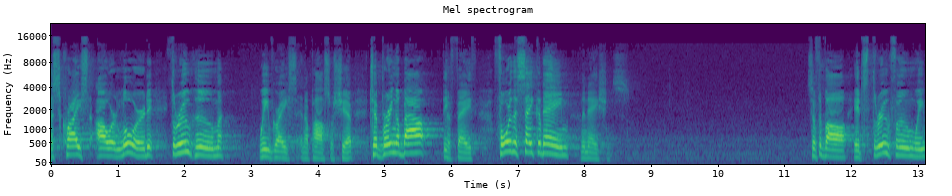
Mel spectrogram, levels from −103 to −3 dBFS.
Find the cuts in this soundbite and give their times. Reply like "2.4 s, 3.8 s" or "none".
1.7 s, 3.3 s, 5.9 s, 7.3 s, 7.9 s, 11.5 s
